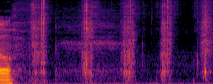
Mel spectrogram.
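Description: Pepper grinder cracking peppercorns in a series of short, irregular crunchy clicks as it is twisted over the steaks.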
